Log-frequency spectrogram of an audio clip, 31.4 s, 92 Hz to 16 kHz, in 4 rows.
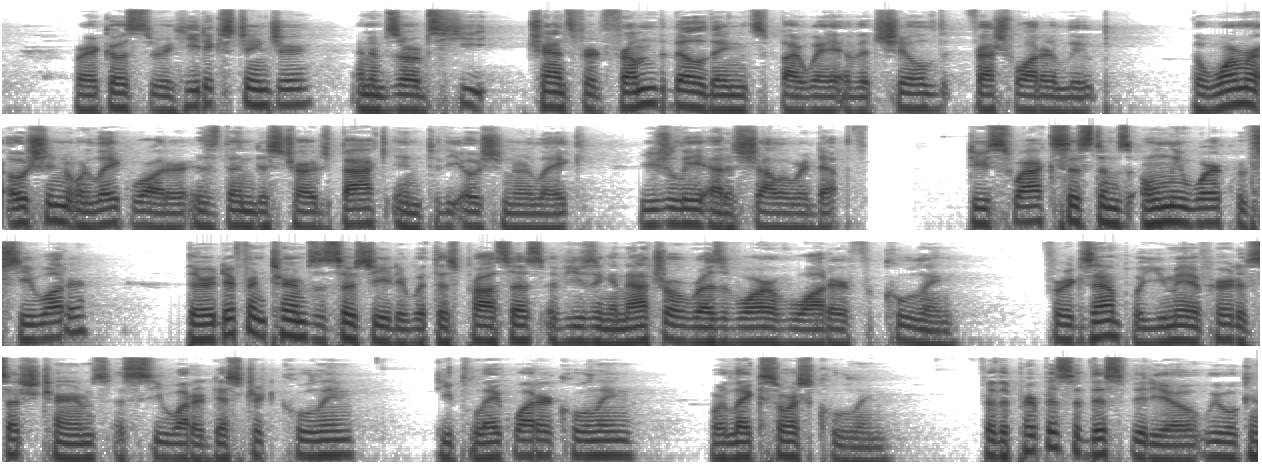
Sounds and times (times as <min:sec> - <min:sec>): Speech: 0:00.0 - 0:13.3, 0:13.9 - 0:31.4.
